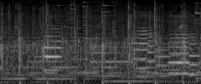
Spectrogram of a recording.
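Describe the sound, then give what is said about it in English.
An audience claps hands unto Jesus in a steady rhythm, the sharp beats recurring about every half second over loud, lively music with bass and sustained melodic tones. “Put your two hands together for Jesus.”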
